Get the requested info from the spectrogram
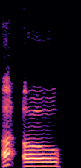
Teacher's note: You can say it's the sound in between the and the O when you say uh-oh. You hear that silence in the middle? · Sometimes it feels kind of like a placeholder for a vowel, and it's totally silent. It's a glottal stop. You can say it's the sound in between the and the O when you say uh-oh.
